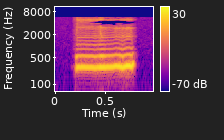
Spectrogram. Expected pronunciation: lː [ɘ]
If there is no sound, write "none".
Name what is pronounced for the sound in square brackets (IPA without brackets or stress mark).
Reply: ʉ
